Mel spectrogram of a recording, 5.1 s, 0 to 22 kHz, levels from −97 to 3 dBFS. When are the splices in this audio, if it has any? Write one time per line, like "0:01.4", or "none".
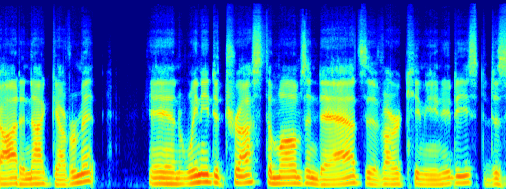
none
